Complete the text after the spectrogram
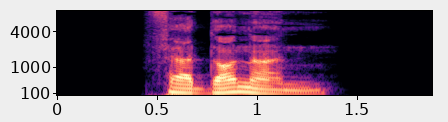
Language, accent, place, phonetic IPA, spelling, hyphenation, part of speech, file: German, Germany, Berlin, [fɛɐ̯ˈdɔnɐn], verdonnern, ver‧don‧nern, verb, De-verdonnern.ogg
- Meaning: 1. to compel 2. to sentence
